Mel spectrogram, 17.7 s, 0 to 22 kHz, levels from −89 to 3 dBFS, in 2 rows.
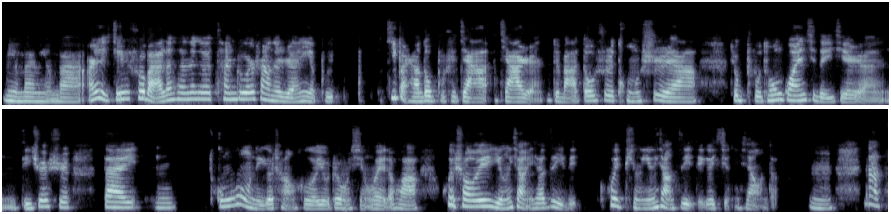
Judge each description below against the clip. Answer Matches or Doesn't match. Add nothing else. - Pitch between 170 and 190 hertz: Matches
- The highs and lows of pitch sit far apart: Matches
